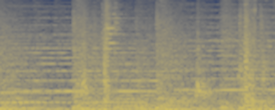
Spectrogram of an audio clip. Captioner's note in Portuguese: tilintar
